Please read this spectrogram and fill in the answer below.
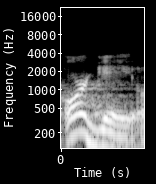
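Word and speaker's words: orge (ὀργή): It might be orge, not just thumos, but orge, O-R-G-E, pronounced orge.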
